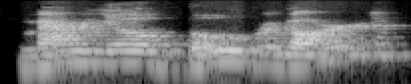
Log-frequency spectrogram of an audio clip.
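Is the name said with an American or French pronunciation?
American. The name is said with an American pronunciation. "I'm guessing Americans would pronounce it"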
